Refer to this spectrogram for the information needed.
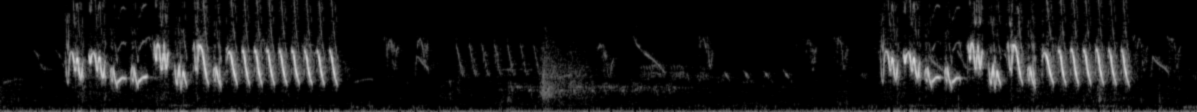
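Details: Yellow-fronted canary song for training cage birds: two bursts about four seconds apart, each opening with varied high whistles and finishing in a fast, even trill of repeated clipped notes.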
